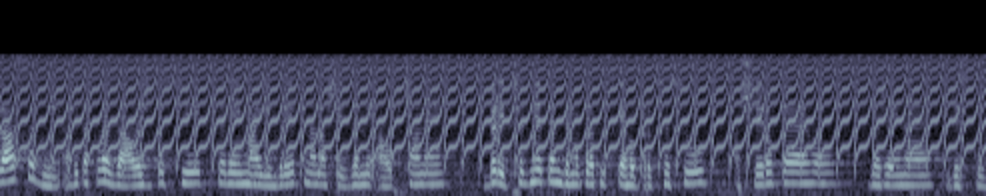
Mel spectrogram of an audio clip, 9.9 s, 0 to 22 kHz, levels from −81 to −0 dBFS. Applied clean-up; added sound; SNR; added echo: none; Alarm; 1 dB; none.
